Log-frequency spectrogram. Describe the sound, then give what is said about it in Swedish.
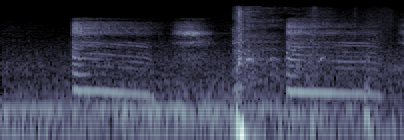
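Mating tortoises give two drawn-out, slightly falling moans, each lasting over half a second, with a pause between them. A brief thump falls in the gap. “Det skulle antingen vara det här ljudklippet på de här köldpaddorna som parar sig.”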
